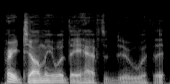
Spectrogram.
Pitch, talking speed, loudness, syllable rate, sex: 80 Hz, 355 wpm, -20 LUFS, 6.2 syllables/s, male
